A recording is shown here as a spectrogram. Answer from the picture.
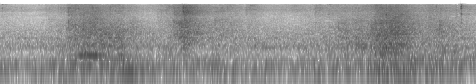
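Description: A fabric bag being pulled out and handled: a few brief rustling swishes and scrapes.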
